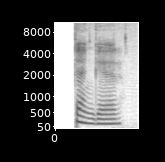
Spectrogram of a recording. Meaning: sea
- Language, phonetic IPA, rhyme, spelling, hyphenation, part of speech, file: Hungarian, [ˈtɛŋɡɛr], -ɛr, tenger, ten‧ger, noun, Hu-tenger.ogg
